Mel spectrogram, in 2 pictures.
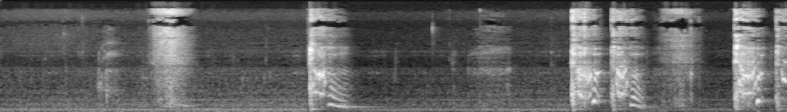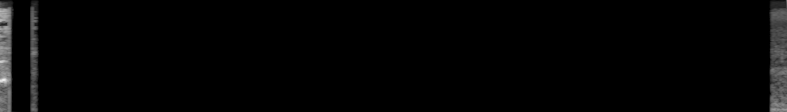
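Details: Girl's acted coughing: several short coughs and throat-clearing sounds over steady room hum, then silence; cough.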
